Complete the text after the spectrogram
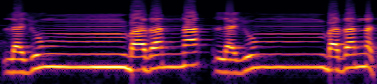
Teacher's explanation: پر غنہ ہوگا، لیمبذن، لیمبذن، چھوٹی سی میم لکھی ہوئی ہے، یا کے بعد جو آواز واضح ہوتی ہے وہ میم کی ہوتی ہے، یہاں پہ نون اور با اس کی آواز اندر جو ہے ضم ہو جاتی ہے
